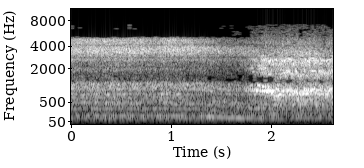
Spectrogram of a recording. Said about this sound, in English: I heard the whine of a car coming over the rise in the rough road as the first glimmer of the headlights stabbed the darkness.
